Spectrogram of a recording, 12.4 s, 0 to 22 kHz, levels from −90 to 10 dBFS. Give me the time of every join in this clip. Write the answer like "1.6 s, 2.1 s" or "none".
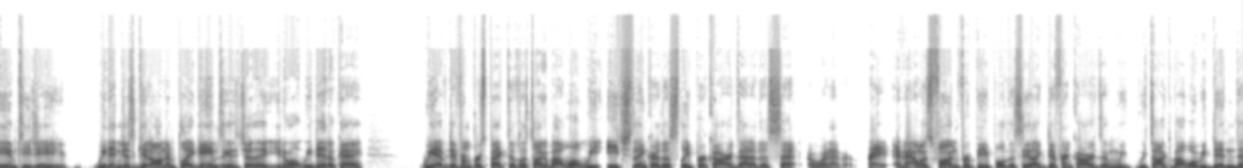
none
